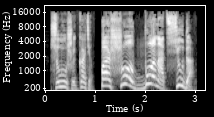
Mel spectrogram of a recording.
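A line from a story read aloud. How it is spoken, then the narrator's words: Yelling. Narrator (Russian): заорала Комарова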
